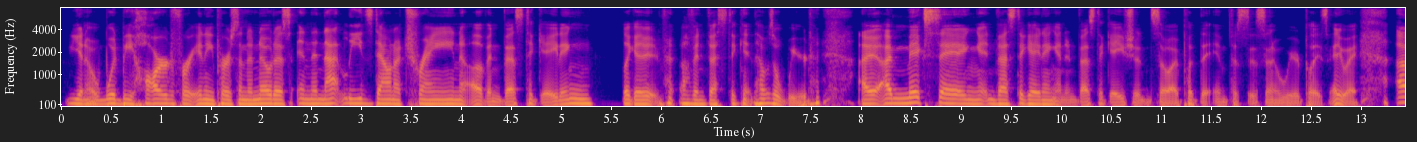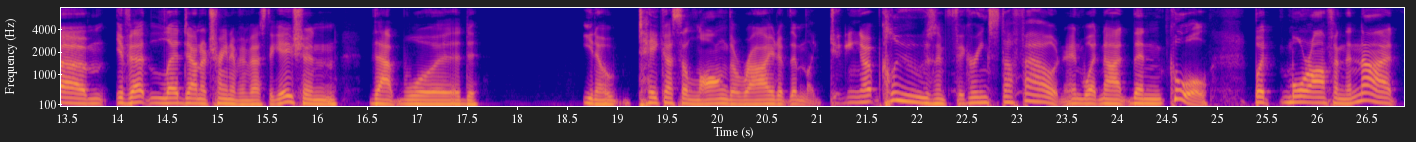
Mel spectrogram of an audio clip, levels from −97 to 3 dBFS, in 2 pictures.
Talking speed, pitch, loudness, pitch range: 180 wpm, 130 Hz, -27 LUFS, 120-145 Hz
